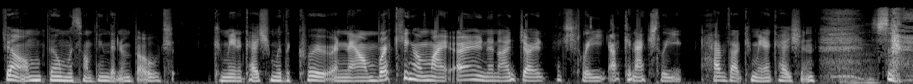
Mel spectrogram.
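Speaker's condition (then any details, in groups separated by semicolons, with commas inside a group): Profound deafness, progressive hearing loss, cochlear implants; born with moderate hearing loss about 30-40%, detected at three, total loss in 20s, bilateral cochlear implants; second implant last year after first, rehabilitation with surgeon, understands speech well even in noise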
